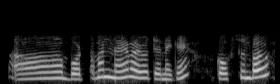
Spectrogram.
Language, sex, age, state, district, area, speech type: Assamese, female, 18-30, Assam, Lakhimpur, rural, conversation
